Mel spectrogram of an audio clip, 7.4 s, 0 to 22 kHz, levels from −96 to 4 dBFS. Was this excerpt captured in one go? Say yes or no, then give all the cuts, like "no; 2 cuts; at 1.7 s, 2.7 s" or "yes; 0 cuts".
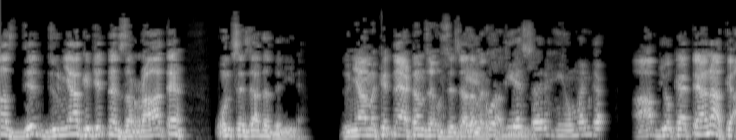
no; 1 cut; at 6.2 s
